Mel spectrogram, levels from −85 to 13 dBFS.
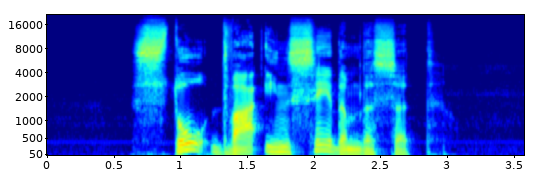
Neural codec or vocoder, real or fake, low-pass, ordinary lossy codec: none; real; none; none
